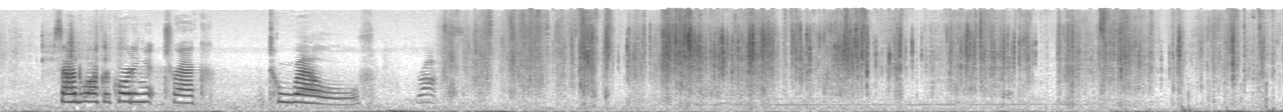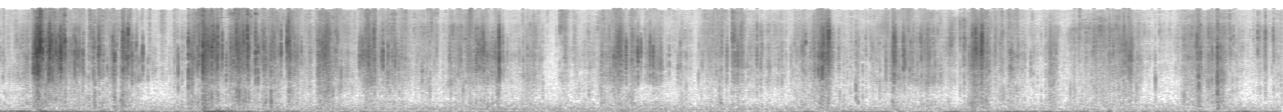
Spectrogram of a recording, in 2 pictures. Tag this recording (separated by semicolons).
stone; rocks; scraping; pebbles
